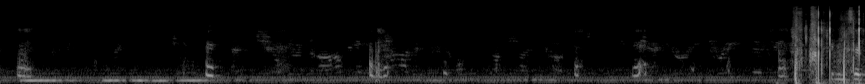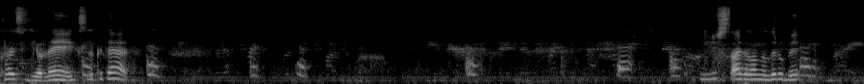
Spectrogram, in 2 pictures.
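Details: Baby during tummy time: intermittent fussing whimpers and brief wailing cries, with adult voices and room hum; ordinary infant fussing.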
